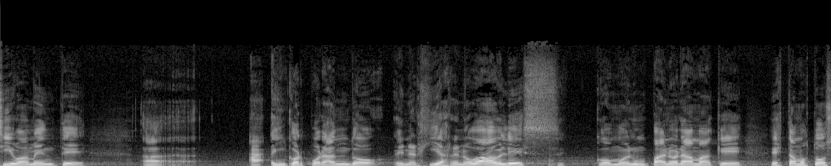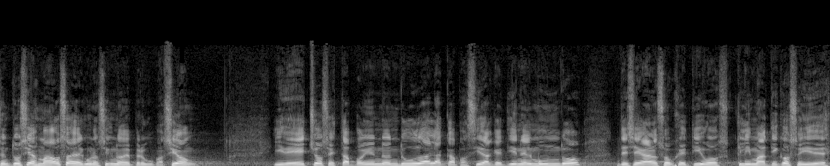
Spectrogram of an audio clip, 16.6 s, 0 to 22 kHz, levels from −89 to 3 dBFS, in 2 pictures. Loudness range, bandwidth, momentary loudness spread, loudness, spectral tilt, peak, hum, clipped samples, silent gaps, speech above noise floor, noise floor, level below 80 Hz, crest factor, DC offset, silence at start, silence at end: 4 LU; 15.5 kHz; 10 LU; -20 LUFS; -6 dB/octave; -4 dBFS; none; under 0.1%; none; 36 dB; -55 dBFS; -58 dBFS; 16 dB; under 0.1%; 0 s; 0 s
